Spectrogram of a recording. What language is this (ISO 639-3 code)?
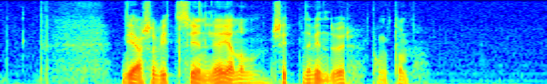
nor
